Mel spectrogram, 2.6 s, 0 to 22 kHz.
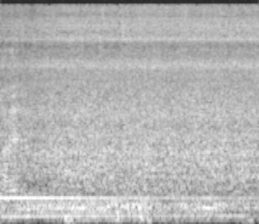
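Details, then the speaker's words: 1970s Electrohome 652-2C (Lakewood P23) box fan running on high, noted as needing oil: loud steady rush of air over a deep even hum with no rattle or wobble. Normal, strong running. "And let's put it on video. You can feel the ground shaking, and oh my goodness, what a breeze this thing makes."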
